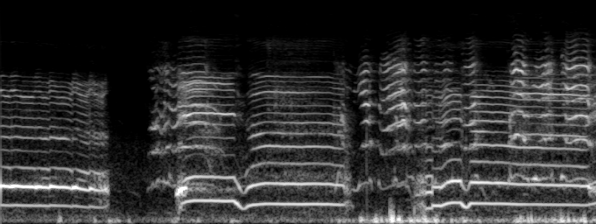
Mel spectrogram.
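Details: Goats on a farm bleating repeatedly in long, wavering, nasal calls of one to two seconds each. Some calls dip in pitch midway, and the bleats follow each other with only brief gaps.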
